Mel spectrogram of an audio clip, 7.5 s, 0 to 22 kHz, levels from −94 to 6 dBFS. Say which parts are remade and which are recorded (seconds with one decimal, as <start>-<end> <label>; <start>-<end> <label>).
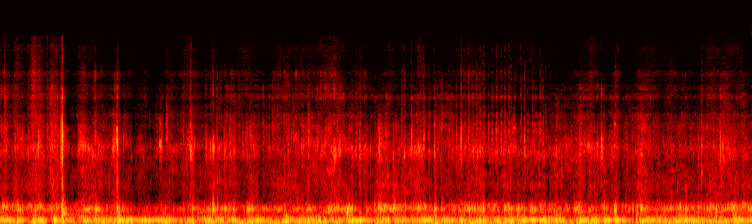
0.0-4.8 remade; 4.8-5.5 recorded; 5.5-7.5 remade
